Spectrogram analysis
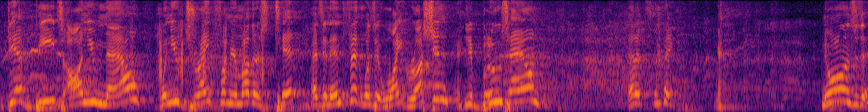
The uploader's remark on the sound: Live Portland Super Show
